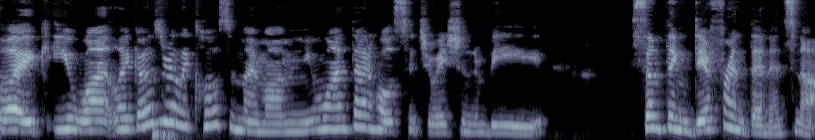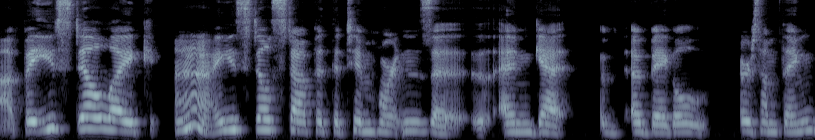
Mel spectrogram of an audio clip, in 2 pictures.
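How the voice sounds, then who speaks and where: A woman's ordinary speaking voice with a Canadian accent, fairly high in pitch, lively in intonation and fairly quick in pace. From Winnipeg, Manitoba, Canada. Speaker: comedian and storyteller. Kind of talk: casual podcast conversation.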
